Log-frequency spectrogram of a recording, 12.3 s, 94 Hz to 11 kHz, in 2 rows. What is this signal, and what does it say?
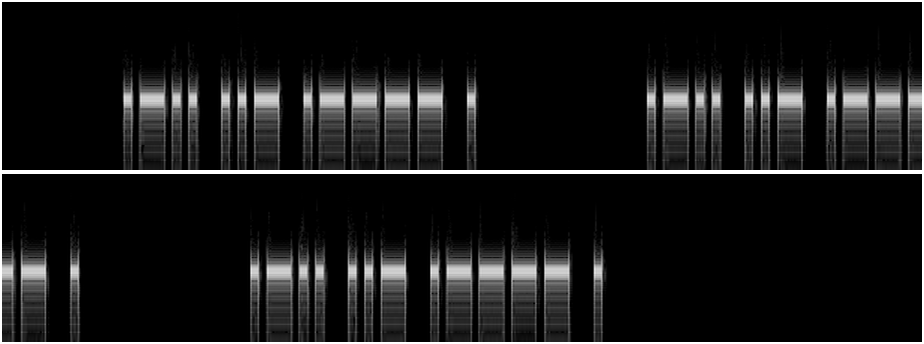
Morse code, heard as a keyed tone, about 21 wpm, 700 Hz. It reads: LU1E LU1E LU1E
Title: DXCC-100 Call Signs - 4 Characters - Repeated 3x - 22wpm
